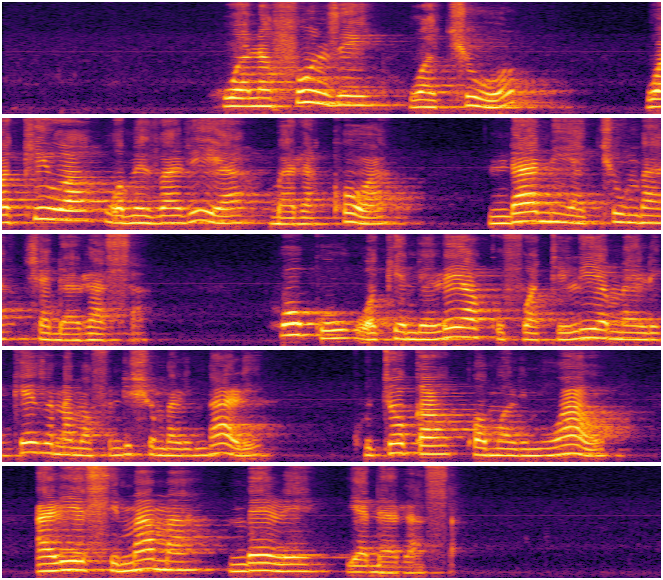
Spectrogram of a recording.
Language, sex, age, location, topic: Swahili, female, 25-35, Dar es Salaam, education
